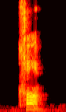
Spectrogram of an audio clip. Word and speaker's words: come: Come. That's right. Come is with an O, but pronounced come.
